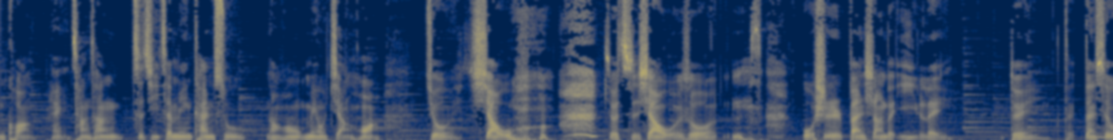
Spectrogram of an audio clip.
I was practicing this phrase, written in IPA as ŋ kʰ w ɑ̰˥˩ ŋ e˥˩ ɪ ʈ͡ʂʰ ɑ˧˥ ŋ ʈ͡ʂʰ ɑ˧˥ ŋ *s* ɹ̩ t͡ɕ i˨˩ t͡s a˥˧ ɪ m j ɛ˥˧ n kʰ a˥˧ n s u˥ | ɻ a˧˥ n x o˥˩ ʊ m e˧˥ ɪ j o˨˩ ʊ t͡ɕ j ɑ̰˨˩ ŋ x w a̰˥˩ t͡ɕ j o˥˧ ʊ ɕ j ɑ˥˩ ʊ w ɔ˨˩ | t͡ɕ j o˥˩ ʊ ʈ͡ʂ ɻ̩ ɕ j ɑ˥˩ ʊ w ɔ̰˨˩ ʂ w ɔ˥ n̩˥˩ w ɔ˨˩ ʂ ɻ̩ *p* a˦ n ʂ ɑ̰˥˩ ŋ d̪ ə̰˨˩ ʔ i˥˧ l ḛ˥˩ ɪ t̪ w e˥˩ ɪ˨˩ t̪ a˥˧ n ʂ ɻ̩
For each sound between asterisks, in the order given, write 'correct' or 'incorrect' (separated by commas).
incorrect, correct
